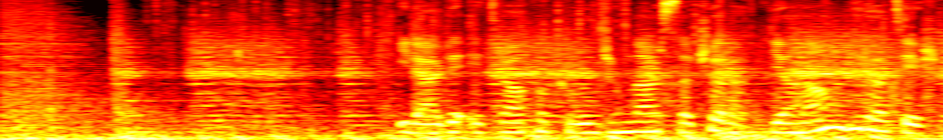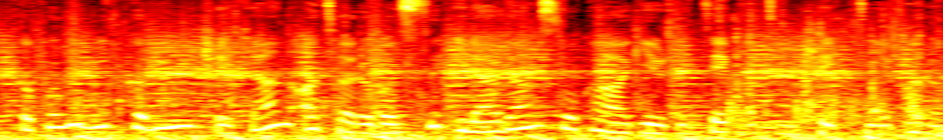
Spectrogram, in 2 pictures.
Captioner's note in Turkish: Müzik - Gerilim; Ateş sesi; At arabası sesi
